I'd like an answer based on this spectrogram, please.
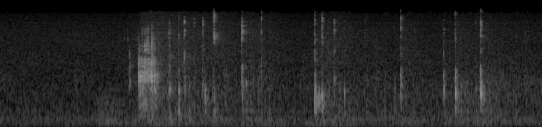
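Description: Typing on a computer keyboard: a run of irregular keystrokes starting about two seconds in and stopping shortly before the end.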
